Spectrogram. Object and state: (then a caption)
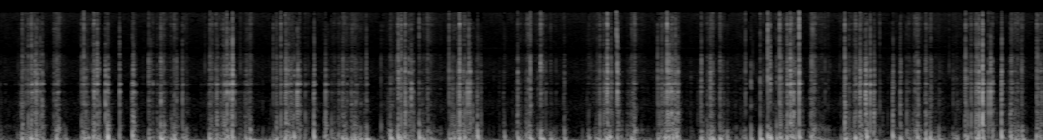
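Acrylic dental model with plastic teeth. Fingertips and nails tap and scratch the blue plastic teeth on the lower jaw of a clear acrylic dental model. The result is a steady stream of short, dry clicks and rough scraping bursts with a heavy low thump and brief bright edges that stop without ringing.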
